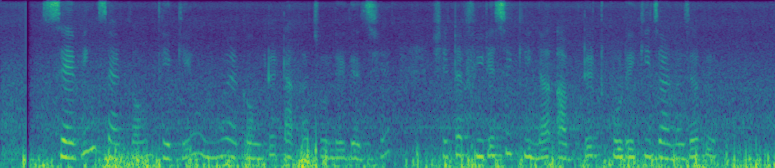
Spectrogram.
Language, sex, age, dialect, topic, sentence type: Bengali, female, 25-30, Standard Colloquial, banking, question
